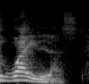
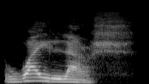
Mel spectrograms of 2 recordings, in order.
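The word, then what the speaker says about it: Huaylas: En sí, Mari Carmen se pronuncia, no es Guaylas, se pronuncia Guaylars.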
